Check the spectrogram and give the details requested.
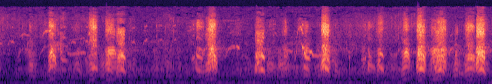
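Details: Barnacle goose flock with distinct high, barking yelps standing out in quick bursts of two or three over a softer background murmur of more distant calls.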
